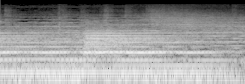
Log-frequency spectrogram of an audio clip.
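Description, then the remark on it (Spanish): The bells of a rehabilitated cathedral in Mexico ring out loudly with long, overlapping tones that sustain and blend into a rich, resonant wash, with no voices present. “Y escuchen las campanadas de la catedral que también se rehabilitó por el bien de todos, primero los pobres.”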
